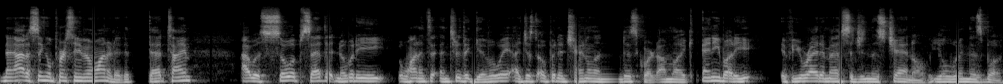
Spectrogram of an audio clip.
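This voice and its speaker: Very fast and somewhat breathy, a man speaks at fairly high pitch with very even loudness. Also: ordinary pitch variation. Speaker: podcast host. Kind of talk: casual chat.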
